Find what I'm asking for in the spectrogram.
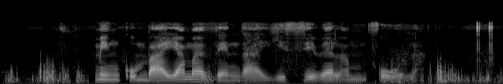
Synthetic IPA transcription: miŋkʼumbʱajamavɛndʱajisiβɛlaɱp̪fuːla

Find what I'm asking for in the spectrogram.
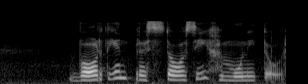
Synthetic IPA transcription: vɑːrtiənprəstɑːsiχəmɔnito̰r

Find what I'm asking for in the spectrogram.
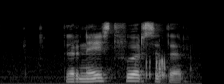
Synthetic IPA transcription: d̥ərnɛːstfuərsətər

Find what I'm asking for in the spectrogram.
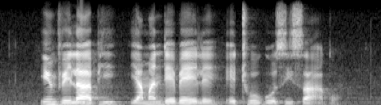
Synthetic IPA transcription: iɱb̪vʱɛlapʰijamandʱɛɓɛlɛɛtʰɔk̬ozisa̰ːk̬ɔ̰

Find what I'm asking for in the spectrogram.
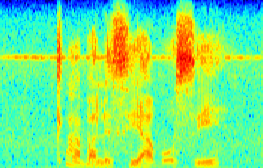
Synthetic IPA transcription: ǁʼaɓalesɪjaɓɔsɪ

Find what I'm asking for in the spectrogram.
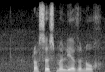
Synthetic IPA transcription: rɑsəsməliəvənɔχ

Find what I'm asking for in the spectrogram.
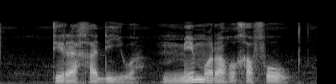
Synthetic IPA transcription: d̥iɾaχadiwam̩mɪmʊɾaχʊχafoːu

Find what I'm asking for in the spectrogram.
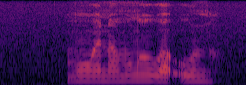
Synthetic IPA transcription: muŋwɛnamuŋwɛwaʔuːnu

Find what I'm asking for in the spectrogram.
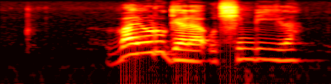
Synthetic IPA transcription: βajɔɺuɡɛɺaʔut͡ʃʰimbiːɺa

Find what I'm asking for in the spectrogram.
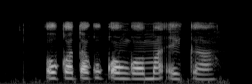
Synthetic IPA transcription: ɔkɔtakukɔŋɡɔma̰ʔɛka

